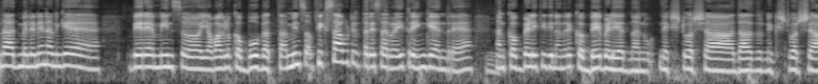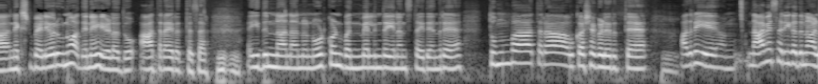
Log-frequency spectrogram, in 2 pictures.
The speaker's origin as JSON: {"language": "Kannada", "town": "Chandagalu", "region": "Karnataka", "country": "India", "tie": "born or raised there", "said": "ನಮ್ಮ ಹುಟ್ಟೂರು ಚಂದಗಾಲು ಸರ್."}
